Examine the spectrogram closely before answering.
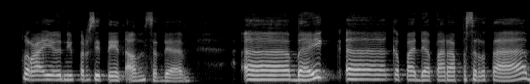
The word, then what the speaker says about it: Vrije Universiteit: Sedikit informasi, bacanya Vrije Universiteit Amsterdam.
